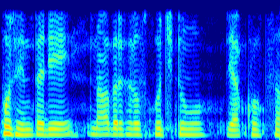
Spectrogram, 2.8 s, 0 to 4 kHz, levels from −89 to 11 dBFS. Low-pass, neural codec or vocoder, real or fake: 3.6 kHz; autoencoder, 44.1 kHz, a latent of 192 numbers a frame, MeloTTS; fake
